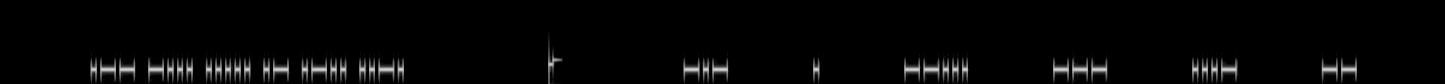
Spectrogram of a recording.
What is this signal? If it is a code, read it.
Morse code, heard as a keyed tone, about 25 wpm, spaced as for 13 wpm, 700 Hz. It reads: WB5ALF KE7OVM
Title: USA Call Signs - 6 Characters - 6x Character Spacing - 25wpm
